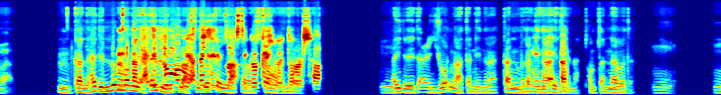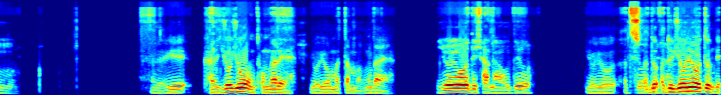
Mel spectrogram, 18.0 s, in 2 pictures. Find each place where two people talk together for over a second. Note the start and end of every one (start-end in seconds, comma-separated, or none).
1.5-3.8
